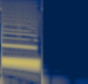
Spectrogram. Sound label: Drop Hi, Stylophone Beatbox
